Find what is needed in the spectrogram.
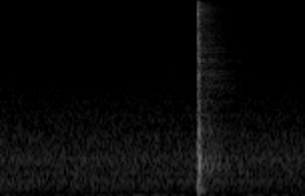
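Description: A dart striking a dartboard and sticking: one sharp impact about one and a half seconds in, dying away quickly.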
